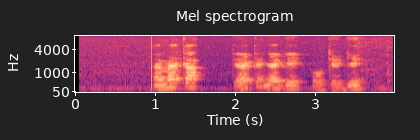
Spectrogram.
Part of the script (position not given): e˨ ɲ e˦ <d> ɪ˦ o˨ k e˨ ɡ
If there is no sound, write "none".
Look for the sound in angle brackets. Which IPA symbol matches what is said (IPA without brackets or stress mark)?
ɡ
